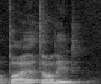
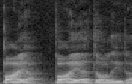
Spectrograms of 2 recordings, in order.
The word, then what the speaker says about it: Valladolid: Starts with a V, but it's pronounced B. Valladolid. Yeah, it, it, it looks like Valladolid, but it's not in it. – It's hmm. supposed to be Vi- Baya Dolid, I think.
